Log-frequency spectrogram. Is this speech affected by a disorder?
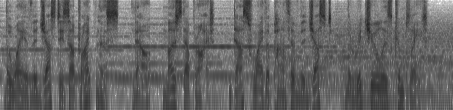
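No.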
